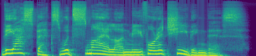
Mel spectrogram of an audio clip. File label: Female Dragon Bark; Alexstrasza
